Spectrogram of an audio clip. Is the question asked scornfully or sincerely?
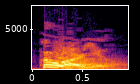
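scornful. The question sounds scornful and challenging. The asker doubts the listener's claimed importance. "who in the world do you think you are anyway?"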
